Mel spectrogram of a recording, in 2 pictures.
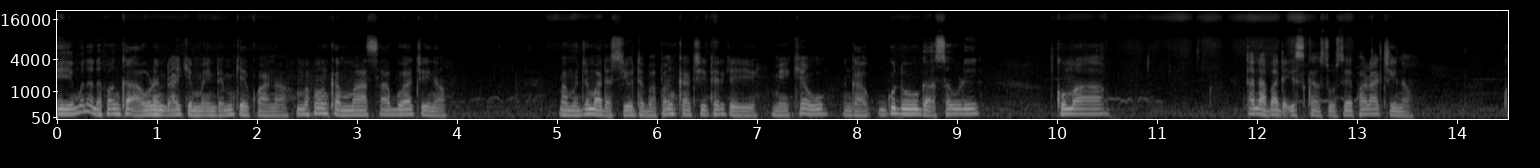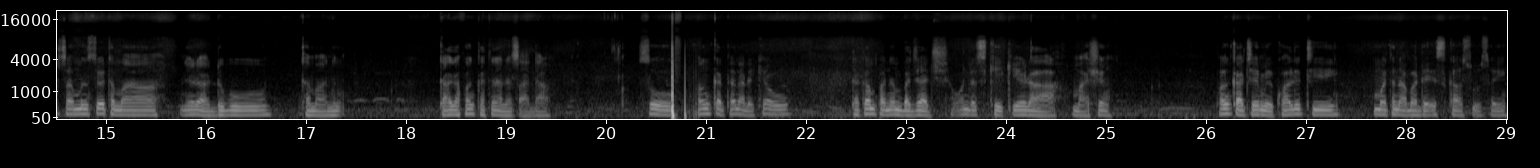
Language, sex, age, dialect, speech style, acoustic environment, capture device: Hausa, male, 18-24, Nigeria - Kano, happy; excited, nature, mobile / Linux / Chrome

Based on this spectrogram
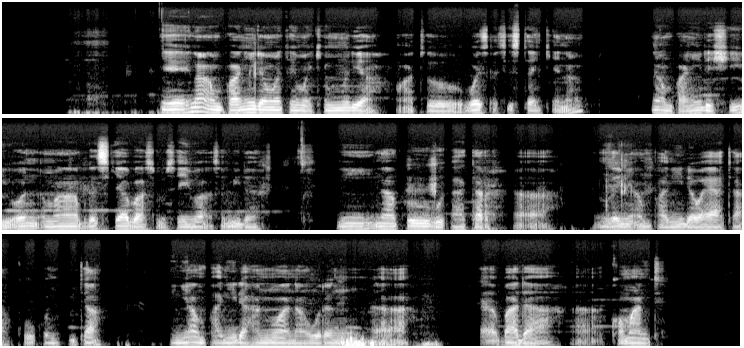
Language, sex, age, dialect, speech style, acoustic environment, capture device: Hausa, male, 25-34, Nigeria - Kano, relaxed, nature; silence, mobile / Linux / Chrome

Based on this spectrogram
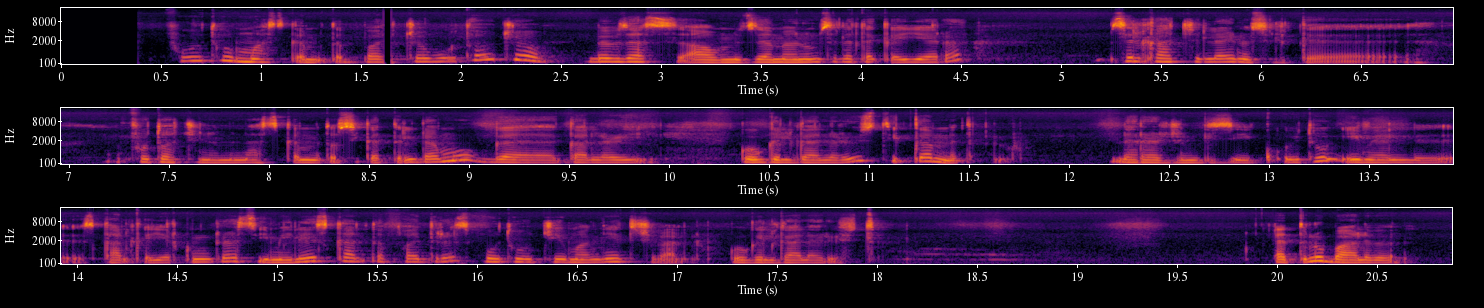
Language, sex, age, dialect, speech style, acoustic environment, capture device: Amharic, female, 35-44, Ethiopia - Addis Ababa, happy, people talking; music; construction, mobile / Linux / Chrome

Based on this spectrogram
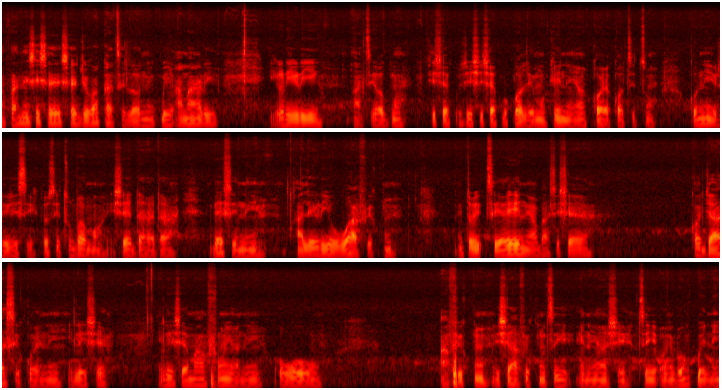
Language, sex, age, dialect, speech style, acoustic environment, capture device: Yoruba, male, 25-34, Nigeria - Ibadan, relaxed; focused, nature, mobile / Linux / Chrome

